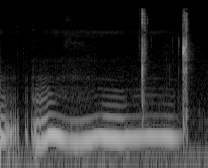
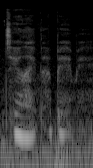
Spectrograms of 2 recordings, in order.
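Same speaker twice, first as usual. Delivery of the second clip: whispering; 8 dB quieter than usual. Acted. Whispers throughout, intimate.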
